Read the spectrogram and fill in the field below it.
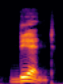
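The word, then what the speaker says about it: debt: যেমন দেখো, ডেট, এখানেও বি এর পরে টি আছে, তার মানে বি এর উচ্চারণ হবে না, DET, ডেট।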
